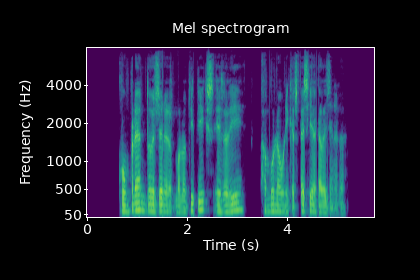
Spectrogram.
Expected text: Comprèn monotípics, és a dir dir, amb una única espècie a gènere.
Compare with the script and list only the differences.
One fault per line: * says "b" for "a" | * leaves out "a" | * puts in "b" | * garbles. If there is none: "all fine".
* puts in "dos gèneres"
* leaves out "dir"
* puts in "cada"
